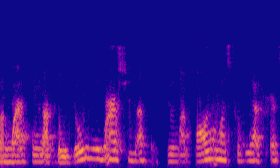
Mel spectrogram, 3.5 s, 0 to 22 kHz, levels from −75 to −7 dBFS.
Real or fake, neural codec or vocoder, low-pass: fake; codec, 24 kHz, 1.5 kbps, HILCodec; 7.2 kHz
